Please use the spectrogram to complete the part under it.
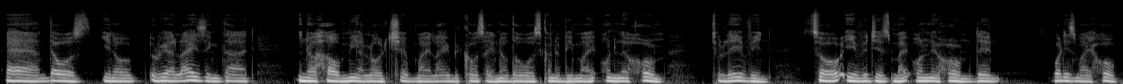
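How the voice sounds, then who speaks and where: A young man from South Sudan, a game developer guest in an interview, telling his story in a halting way with many restarts and fillers. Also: fairly high pitch, level tone, dark tone, breathy edge, no room sound. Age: young adult.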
